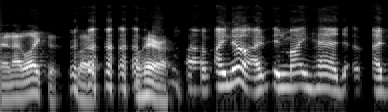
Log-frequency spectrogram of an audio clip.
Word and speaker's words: O'Hara: It's O'Hara. It's O'Hara. You put a little twist on it, and I liked it, but O'Hara.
